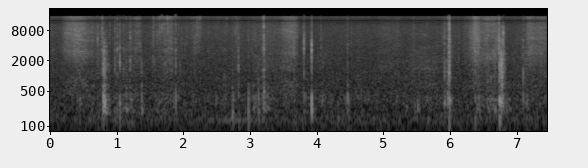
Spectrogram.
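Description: Hands fiddling with a DVD box set case while trying to open it: scattered clicks and taps of the case, with short rustling scrapes about a second in and again near the end.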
